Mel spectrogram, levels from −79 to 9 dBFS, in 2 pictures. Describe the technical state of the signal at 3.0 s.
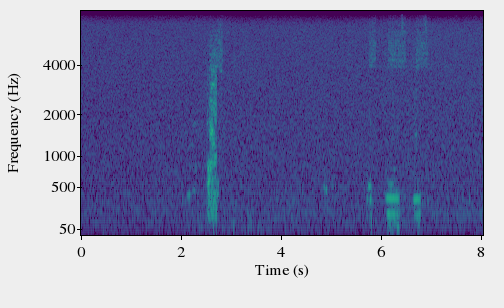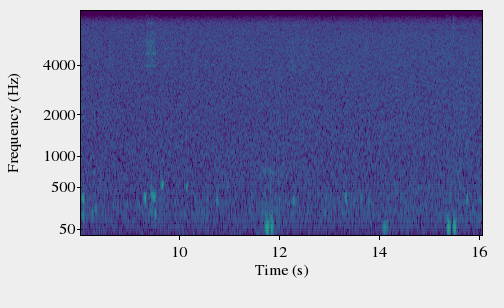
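Echo leak runs through the whole recording, including 3.0 s. A delayed copy of the speech trails the direct signal by 231 ms at roughly ten dB below it. The likely cause is a loudspeaker on one side whose echo canceller left part of the microphone pickup in place, so that residue travelled back down the line with the talker's audio.

Speech suppressed in double talk spans 1.48 to 5.15 s, so 3.0 s falls inside it. Here the speech dips in level, at its deepest by around 15 dB, and thins or drops out in pieces, about two seconds in total across the span. This is likely an echo canceller that, with both sides talking at once, could not tell the local talker from the loudspeaker echo and attenuated everything together. The band-limiting to 8 kHz from the call's microphone processing is also present throughout.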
